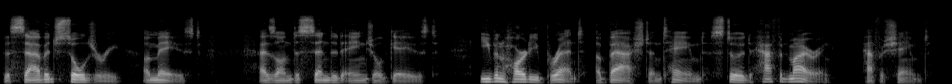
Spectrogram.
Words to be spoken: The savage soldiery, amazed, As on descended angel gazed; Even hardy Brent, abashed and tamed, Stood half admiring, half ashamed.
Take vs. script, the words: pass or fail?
pass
